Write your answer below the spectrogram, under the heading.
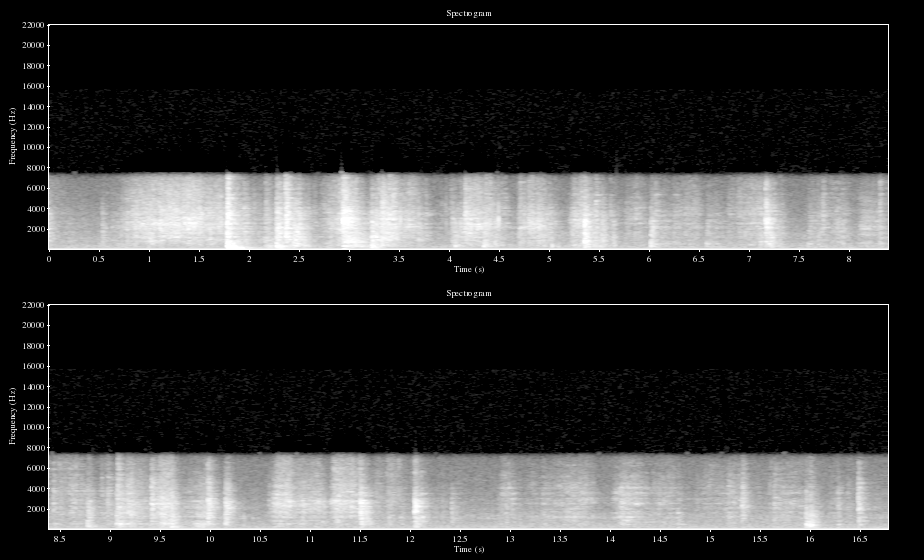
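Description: A fishing rod being handled and rubbed: irregular clusters of scraping and rubbing strokes with sharp clicks over the first twelve seconds or so, then one knock near the end.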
